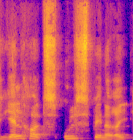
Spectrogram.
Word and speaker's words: Hjelholts Uldspinderi: So Hjelholts Uldspinderi. That's the way you pronounce it.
